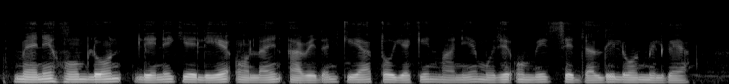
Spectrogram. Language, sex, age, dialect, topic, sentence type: Hindi, male, 18-24, Marwari Dhudhari, banking, statement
